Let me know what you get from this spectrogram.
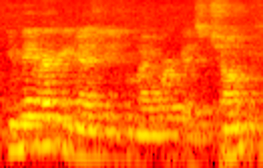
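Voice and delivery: ordinary talk, nothing marked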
